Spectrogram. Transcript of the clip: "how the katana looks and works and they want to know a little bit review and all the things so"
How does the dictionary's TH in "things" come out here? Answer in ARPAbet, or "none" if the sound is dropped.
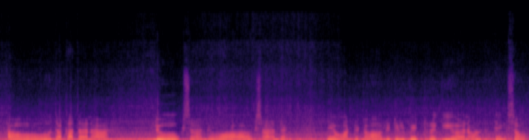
T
